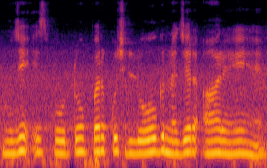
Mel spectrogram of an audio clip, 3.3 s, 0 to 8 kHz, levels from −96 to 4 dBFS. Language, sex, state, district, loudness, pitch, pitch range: Hindi, female, Madhya Pradesh, Umaria, -15 LUFS, 185 Hz, 175-200 Hz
